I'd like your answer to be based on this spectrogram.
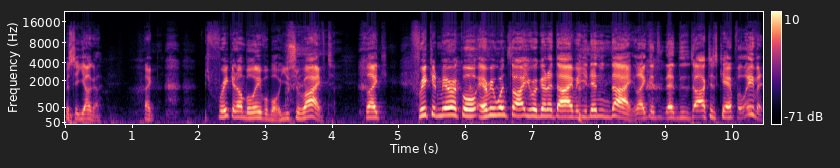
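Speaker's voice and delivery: put-on Boston accent. Retelling what a nurse said when the speaker woke up, imitating a boston accent. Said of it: "She had an awesome Boston accent".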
